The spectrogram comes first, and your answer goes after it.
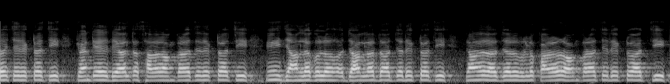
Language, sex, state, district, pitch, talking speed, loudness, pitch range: Bengali, male, West Bengal, Purulia, 200 Hz, 270 wpm, -15 LUFS, 195-200 Hz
